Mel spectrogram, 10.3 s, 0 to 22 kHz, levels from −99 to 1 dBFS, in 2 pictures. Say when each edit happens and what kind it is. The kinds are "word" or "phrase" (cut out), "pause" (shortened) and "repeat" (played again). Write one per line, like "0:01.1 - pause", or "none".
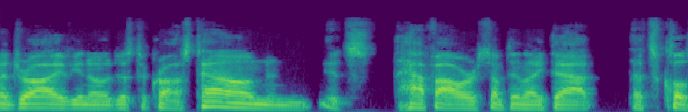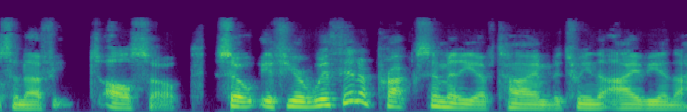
0:06.7 - pause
